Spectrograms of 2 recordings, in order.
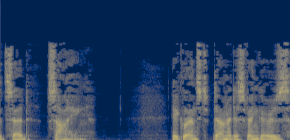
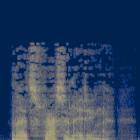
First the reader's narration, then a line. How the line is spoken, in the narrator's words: Clubs mumbled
